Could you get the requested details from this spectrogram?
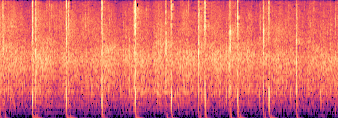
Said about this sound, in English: let's give them a warm hand of applause for all that they've done.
